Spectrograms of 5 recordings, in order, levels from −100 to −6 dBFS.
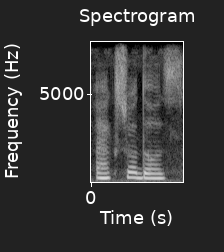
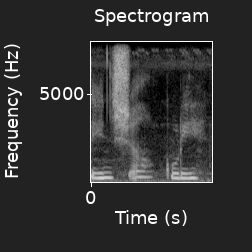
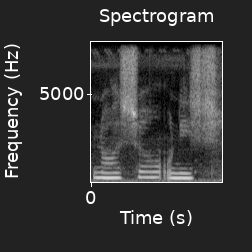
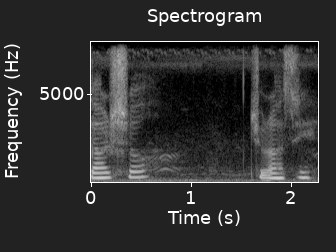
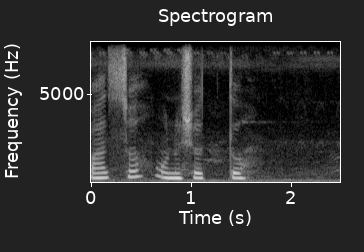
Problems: none marked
